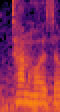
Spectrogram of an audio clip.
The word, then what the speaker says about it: Tannhäuser: Tannhauser. We'd pronounce it Tannhäuser with an umlaut.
